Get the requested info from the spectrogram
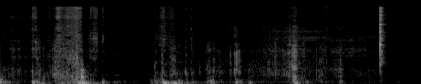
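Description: Packaging being handled: rustling and crinkling of plastic wrap and scraping against a cardboard box in irregular bursts, with one sharp click near the end.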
